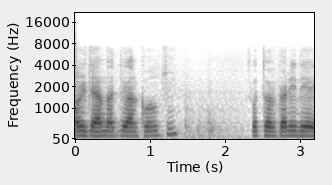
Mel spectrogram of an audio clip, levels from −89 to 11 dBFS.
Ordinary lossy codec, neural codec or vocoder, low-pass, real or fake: none; codec, 16 kHz, 0.5 kbps, FunCodec, trained on Chinese and English, 25 frames a second; none; fake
